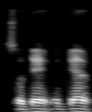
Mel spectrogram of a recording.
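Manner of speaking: normal talking voice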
